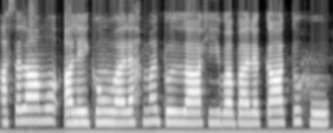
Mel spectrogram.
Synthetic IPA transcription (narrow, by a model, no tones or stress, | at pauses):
ɐsɐlaːmuʔɐlejkʊmʋɐɾɐhmɐt̪ʊlːaːhiʋɐbɐɾɐkaːt̪uhu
